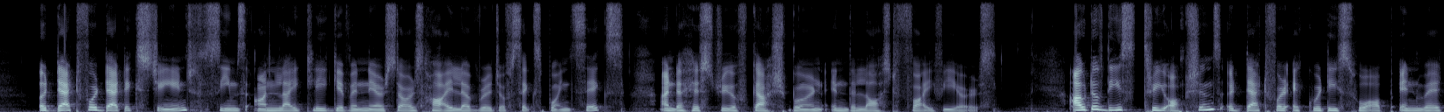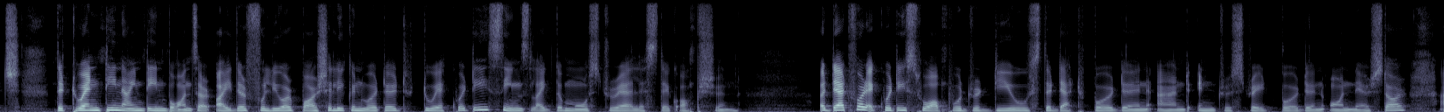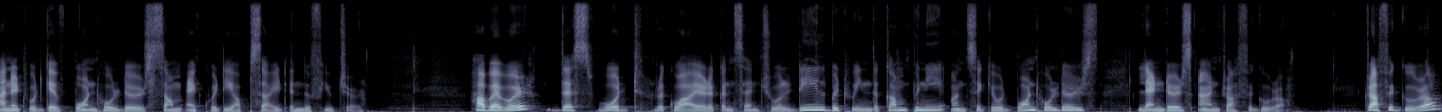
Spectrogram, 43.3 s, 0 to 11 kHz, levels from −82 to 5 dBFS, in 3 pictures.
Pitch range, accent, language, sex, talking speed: 155-190 Hz, Indian, English, female, 125 wpm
